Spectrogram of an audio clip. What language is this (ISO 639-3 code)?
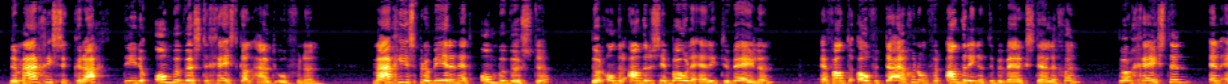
nld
